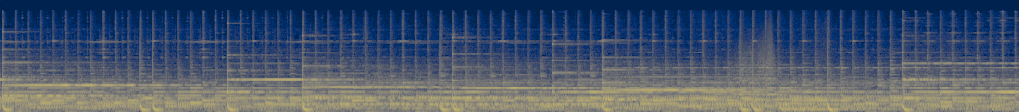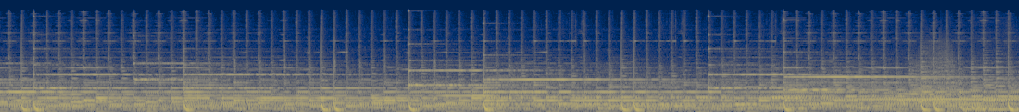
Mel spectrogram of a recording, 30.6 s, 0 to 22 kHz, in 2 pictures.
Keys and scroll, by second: 0.1 s, 4.1 s, 14.5 s, 15.9 s.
